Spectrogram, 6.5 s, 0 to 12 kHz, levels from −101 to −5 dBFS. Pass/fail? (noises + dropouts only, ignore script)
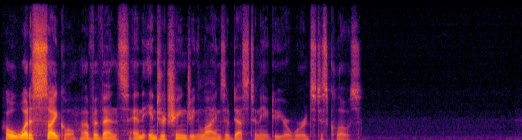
pass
